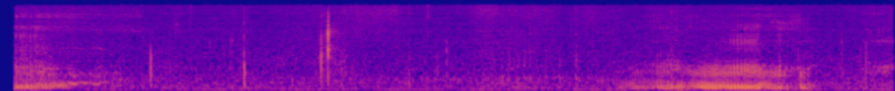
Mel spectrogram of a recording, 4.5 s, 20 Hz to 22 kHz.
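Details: Bunnie, a 12-year-old 5 lb male Pomeranian, snoring while asleep indoors; two breathy rasping snores, a short one at the start and a louder, longer one near the end, with a quiet room between.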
